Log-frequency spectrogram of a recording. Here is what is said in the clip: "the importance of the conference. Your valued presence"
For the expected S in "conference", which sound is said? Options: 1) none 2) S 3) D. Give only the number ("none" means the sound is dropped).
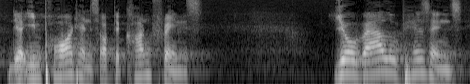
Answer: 2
